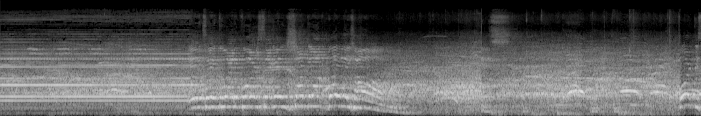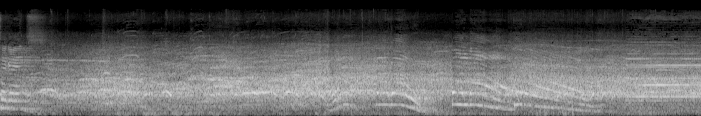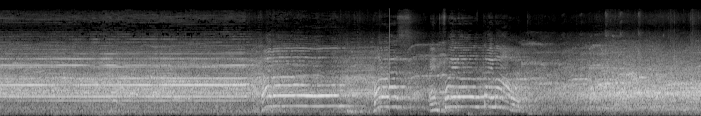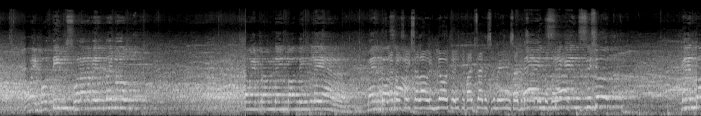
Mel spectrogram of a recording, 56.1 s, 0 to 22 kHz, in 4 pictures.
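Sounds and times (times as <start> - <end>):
crowd shouting and cheering: 0.0 - 56.0.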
